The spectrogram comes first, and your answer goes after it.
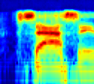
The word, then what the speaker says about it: SASE: something called sassy and it is pronounced sassy that is uh secure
